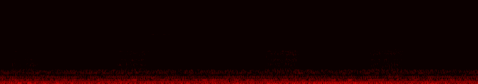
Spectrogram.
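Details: Barn owl mother grooming her young in a wild nest box under camera. Several drawn-out, noisy hissing screeches sound roughly every second, masked by a steady deep hum.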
